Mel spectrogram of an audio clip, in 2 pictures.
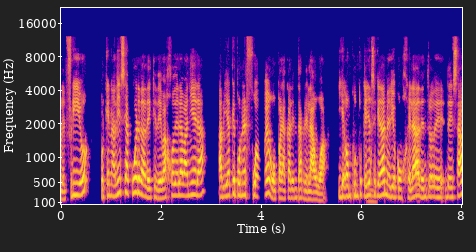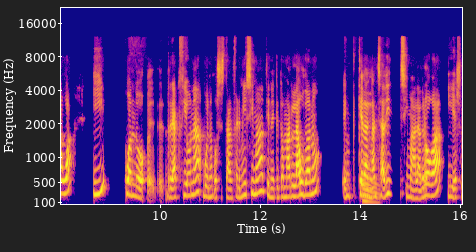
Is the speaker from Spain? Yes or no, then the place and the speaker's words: yes; Xàtiva, Valencian Community, Spain; first language Valencian; pues Xàtiva, mi ciudad, efectivamente yo soy de Xàtiva y me apetecía mucho ubicar la trama de mi historia en mi ciudad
